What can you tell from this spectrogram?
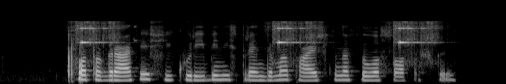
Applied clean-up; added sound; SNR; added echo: none; Coin (dropping) / Glass; 0 dB; none.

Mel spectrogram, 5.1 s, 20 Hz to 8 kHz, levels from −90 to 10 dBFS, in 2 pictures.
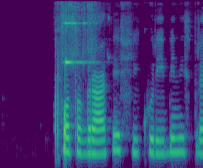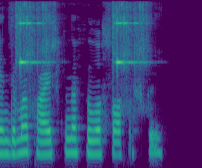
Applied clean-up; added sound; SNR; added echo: classical method log-MMSE.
